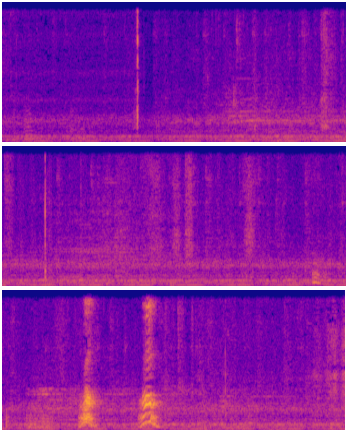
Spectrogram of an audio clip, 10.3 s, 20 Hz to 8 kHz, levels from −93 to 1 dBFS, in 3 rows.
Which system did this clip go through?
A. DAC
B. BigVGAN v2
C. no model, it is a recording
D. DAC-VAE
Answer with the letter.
C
